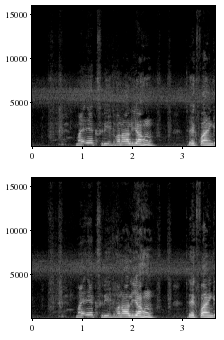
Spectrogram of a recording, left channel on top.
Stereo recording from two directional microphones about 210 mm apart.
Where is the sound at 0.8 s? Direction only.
10° right (ahead or behind).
